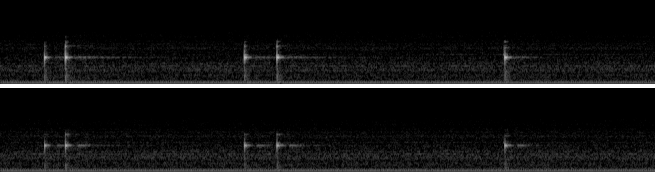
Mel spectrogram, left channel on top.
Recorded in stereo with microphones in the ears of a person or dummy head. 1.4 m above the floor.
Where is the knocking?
85° left, 0.7 m.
